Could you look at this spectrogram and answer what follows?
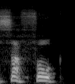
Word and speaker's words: Suffolk: Because it's a Suffolk story. See what I did there? It's spelled that way, but it is Suffolk.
